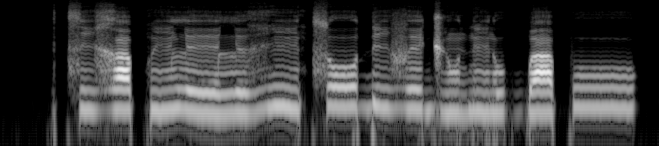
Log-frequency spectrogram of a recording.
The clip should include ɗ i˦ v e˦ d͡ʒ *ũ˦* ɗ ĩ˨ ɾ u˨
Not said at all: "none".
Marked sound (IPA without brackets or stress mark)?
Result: ũ˨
